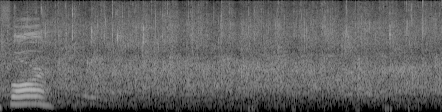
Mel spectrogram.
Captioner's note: audience clapping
